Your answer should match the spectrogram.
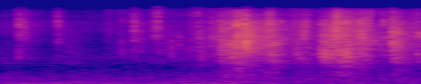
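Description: Plastic packaging crinkling in a short run of rustles about a second in, as a fish fillet is pulled out of the bag.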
